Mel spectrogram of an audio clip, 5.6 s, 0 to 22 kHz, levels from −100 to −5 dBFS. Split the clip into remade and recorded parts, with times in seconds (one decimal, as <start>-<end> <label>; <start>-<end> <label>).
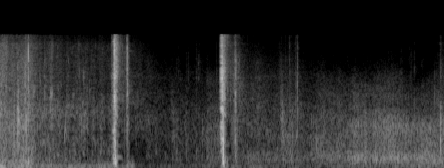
0.0-5.6 recorded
